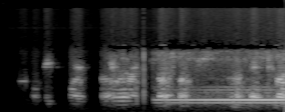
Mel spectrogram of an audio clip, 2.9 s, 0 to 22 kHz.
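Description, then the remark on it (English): A few quick telephone keypad tones beep in succession as a caller on line 2 of a radio phone-in dials, then a steady tone hums on the line beneath a busy mix of voices and noise. “Don't try and dial another number! You've dialed into the radio!”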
